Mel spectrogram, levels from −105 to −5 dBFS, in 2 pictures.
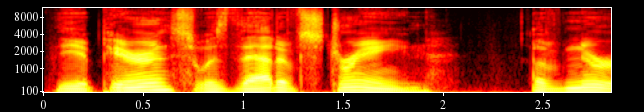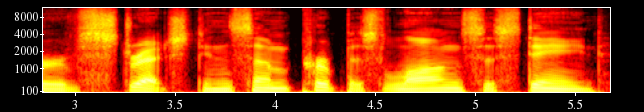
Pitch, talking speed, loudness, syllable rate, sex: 105 Hz, 150 wpm, -19 LUFS, 4.5 syllables/s, male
